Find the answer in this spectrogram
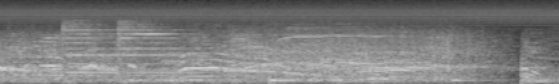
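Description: Indistinct voices talking with a snatch of music, a few held notes about half a second in, fading just before the end.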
